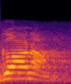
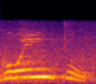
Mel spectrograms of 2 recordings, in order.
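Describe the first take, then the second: First: The two words are merged into one short word. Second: The two words are said fully and separately. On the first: "गोइंग टू को मर्ज करके बोलते हैं गाना" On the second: "इरादा जब हम बताते हैं तो हम बोलते हैं गोइंग टू"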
